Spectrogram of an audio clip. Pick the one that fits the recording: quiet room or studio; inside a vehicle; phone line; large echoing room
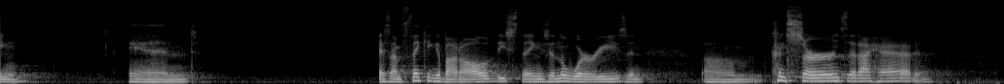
large echoing room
